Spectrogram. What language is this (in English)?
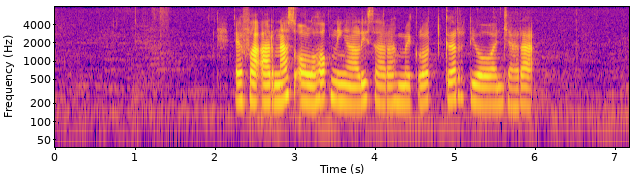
Sundanese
